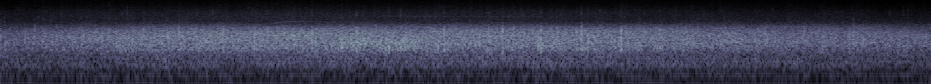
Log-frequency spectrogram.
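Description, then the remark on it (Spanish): An audience gives a round of applause to Christ, clapping steadily for several seconds, a dense, even wash of many hands at a sustained moderate volume that tapers slightly at the end, with no voices standing out. “Vamos a darle un aplauso a Cristo.”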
